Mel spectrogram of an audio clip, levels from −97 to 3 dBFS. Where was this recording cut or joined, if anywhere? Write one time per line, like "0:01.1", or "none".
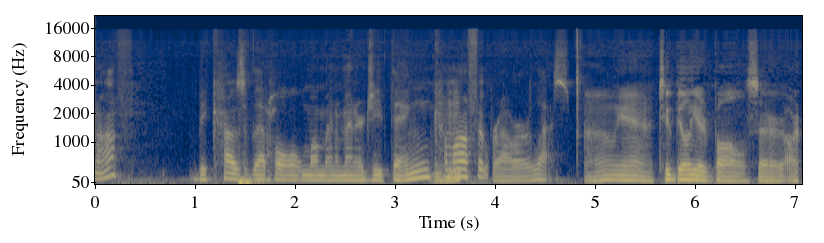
0:03.9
